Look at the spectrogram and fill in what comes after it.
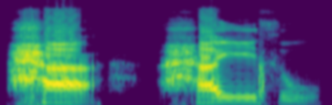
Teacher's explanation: Kemudian pada lafal haitsu, ha haluskan, dan huruf ha ini memiliki sifat hamas. Makhrajnya dari tengah tenggorokan kita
